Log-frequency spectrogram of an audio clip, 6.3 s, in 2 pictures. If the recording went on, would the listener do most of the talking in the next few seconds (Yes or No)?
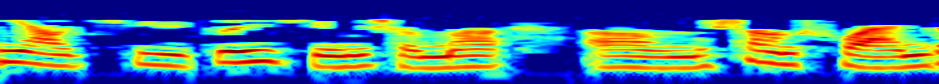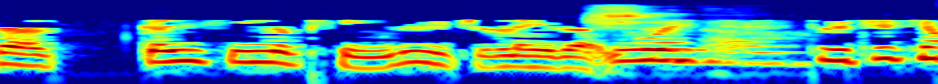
No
